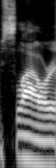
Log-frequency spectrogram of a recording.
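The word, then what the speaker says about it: Slauer: Shelby is spelled S-H-E-L-B-Y. And her last name, Slower, is S-L-A-U-E-R. I get that right? – Nailed it.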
